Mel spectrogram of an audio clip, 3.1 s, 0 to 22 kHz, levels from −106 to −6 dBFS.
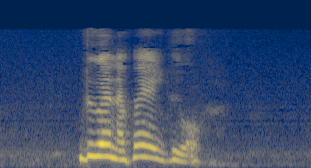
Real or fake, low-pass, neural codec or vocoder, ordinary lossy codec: fake; 10.8 kHz; autoencoder, 48 kHz, 32 numbers a frame, DAC-VAE, trained on Japanese speech; AAC, 32 kbps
